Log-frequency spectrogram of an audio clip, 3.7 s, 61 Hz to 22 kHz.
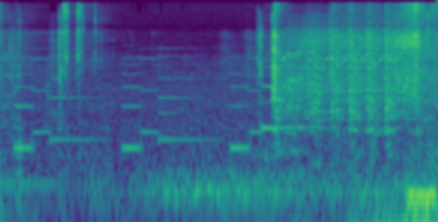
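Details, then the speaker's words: Ford Transit 350 van with an intermittent no-crank, no-click fault, started on a cold, snowy Wisconsin winter day at home: short crank, catches, steady even idle with chimes in the background. Fault did not reappear this time. "Starts just fine. Always does that when you're at home."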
